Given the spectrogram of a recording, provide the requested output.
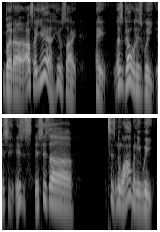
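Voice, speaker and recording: A man's voice: fairly high pitch, brisk. A man in his forties, a head football coach, telling stories with frequent laughs in a casual podcast interview. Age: 40s. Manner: animated storyteller, laughs often.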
